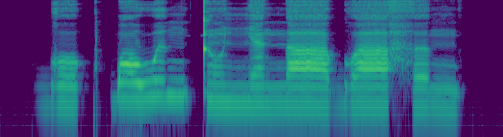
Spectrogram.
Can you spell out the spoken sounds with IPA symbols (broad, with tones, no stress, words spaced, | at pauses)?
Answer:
ɡoː˨k ɓɔ˧wɨ˦ŋ tũ˨ɲɛ̃˨ naː˨ɡʷaː˨hə˨ŋ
